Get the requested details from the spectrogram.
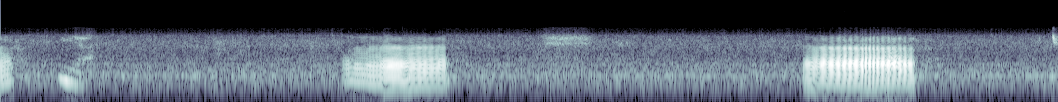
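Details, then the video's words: Sleeping Chiweenie, worn out and out cold, gives two long rasping snores about four seconds apart, with a woman speaking softly at the start. "Snoring Chiweenie"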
